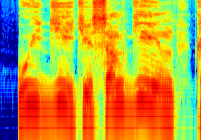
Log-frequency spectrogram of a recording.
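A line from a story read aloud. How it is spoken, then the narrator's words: Woman's shout. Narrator (Russian): крикнула Варвара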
